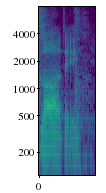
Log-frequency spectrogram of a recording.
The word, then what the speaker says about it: Lady: It's spelt lady, but pronounced lardy, and Okay.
